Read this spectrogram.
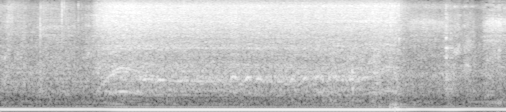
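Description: A chainsaw revs loudly for a few seconds, then drops back.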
